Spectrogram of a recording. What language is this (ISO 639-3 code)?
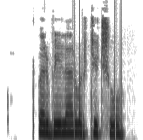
pus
